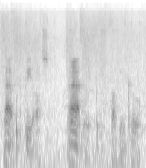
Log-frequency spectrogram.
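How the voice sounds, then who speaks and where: A man chatting casually about video games with a sarcastic streak and sudden loud outbursts while he plays. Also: on the low side, fast talker, creaky, noisy background. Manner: excitable, sarcastic, bursts into loud shouts. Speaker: co-host playing a game. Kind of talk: casual gaming chat.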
